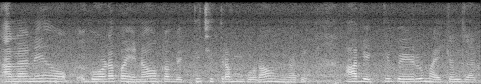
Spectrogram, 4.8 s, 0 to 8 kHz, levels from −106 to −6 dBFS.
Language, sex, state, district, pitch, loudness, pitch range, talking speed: Telugu, male, Andhra Pradesh, Srikakulam, 240 Hz, -18 LUFS, 230-255 Hz, 175 wpm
